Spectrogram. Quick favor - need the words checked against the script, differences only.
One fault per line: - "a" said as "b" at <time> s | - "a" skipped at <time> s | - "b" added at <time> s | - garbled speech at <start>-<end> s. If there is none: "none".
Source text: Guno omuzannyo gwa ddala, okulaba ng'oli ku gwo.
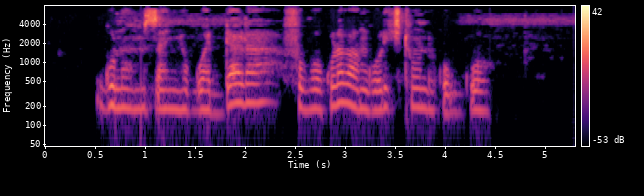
- "fuba" added at 2.5 s
- "kitundu" added at 3.5 s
